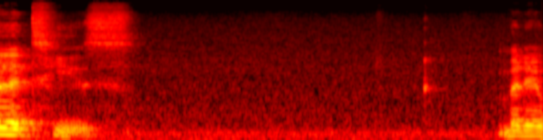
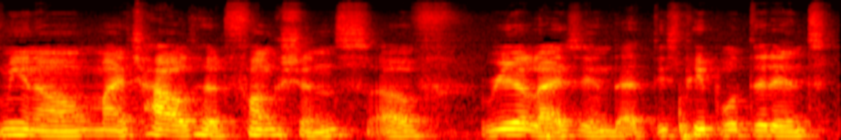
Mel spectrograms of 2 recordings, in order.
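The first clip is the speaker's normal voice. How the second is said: normal talking voice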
